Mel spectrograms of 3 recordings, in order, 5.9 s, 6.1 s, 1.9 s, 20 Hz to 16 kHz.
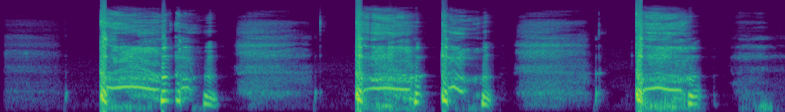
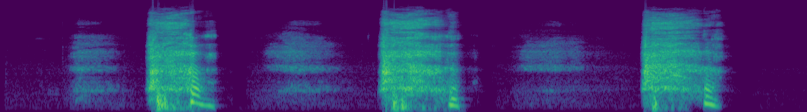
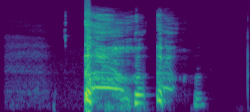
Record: {
  "three_cough_length": "5.9 s",
  "three_cough_amplitude": 32768,
  "three_cough_signal_mean_std_ratio": 0.47,
  "exhalation_length": "6.1 s",
  "exhalation_amplitude": 32767,
  "exhalation_signal_mean_std_ratio": 0.42,
  "cough_length": "1.9 s",
  "cough_amplitude": 32768,
  "cough_signal_mean_std_ratio": 0.39,
  "survey_phase": "alpha (2021-03-01 to 2021-08-12)",
  "age": "45-64",
  "gender": "Female",
  "wearing_mask": "No",
  "symptom_cough_any": true,
  "symptom_shortness_of_breath": true,
  "symptom_fatigue": true,
  "symptom_fever_high_temperature": true,
  "symptom_headache": true,
  "symptom_change_to_sense_of_smell_or_taste": true,
  "smoker_status": "Ex-smoker",
  "respiratory_condition_asthma": true,
  "respiratory_condition_other": false,
  "recruitment_source": "Test and Trace",
  "submission_delay": "2 days",
  "covid_test_result": "Positive",
  "covid_test_method": "RT-qPCR",
  "covid_ct_value": 18.8,
  "covid_ct_gene": "ORF1ab gene",
  "covid_ct_mean": 19.9,
  "covid_viral_load": "310000 copies/ml",
  "covid_viral_load_category": "Low viral load (10K-1M copies/ml)"
}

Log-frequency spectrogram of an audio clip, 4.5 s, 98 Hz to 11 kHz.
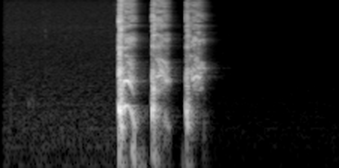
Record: {
  "three_cough_length": "4.5 s",
  "three_cough_amplitude": 32768,
  "three_cough_signal_mean_std_ratio": 0.22,
  "survey_phase": "beta (2021-08-13 to 2022-03-07)",
  "age": "18-44",
  "gender": "Female",
  "wearing_mask": "No",
  "symptom_none": true,
  "smoker_status": "Never smoked",
  "respiratory_condition_asthma": true,
  "respiratory_condition_other": false,
  "recruitment_source": "REACT",
  "submission_delay": "1 day",
  "covid_test_result": "Negative",
  "covid_test_method": "RT-qPCR",
  "influenza_a_test_result": "Unknown/Void",
  "influenza_b_test_result": "Unknown/Void"
}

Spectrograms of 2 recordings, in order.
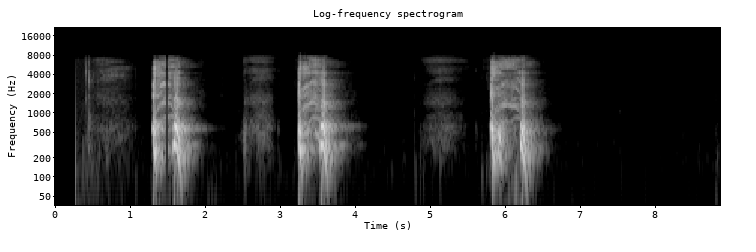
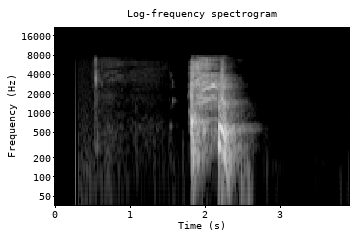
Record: {
  "three_cough_length": "8.9 s",
  "three_cough_amplitude": 28306,
  "three_cough_signal_mean_std_ratio": 0.25,
  "cough_length": "3.9 s",
  "cough_amplitude": 29264,
  "cough_signal_mean_std_ratio": 0.28,
  "survey_phase": "beta (2021-08-13 to 2022-03-07)",
  "age": "65+",
  "gender": "Male",
  "wearing_mask": "No",
  "symptom_none": true,
  "smoker_status": "Ex-smoker",
  "respiratory_condition_asthma": true,
  "respiratory_condition_other": true,
  "recruitment_source": "REACT",
  "submission_delay": "1 day",
  "covid_test_result": "Negative",
  "covid_test_method": "RT-qPCR",
  "influenza_a_test_result": "Unknown/Void",
  "influenza_b_test_result": "Unknown/Void"
}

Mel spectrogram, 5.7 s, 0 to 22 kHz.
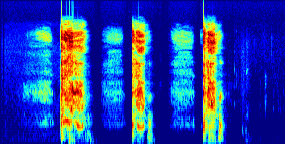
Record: {
  "three_cough_length": "5.7 s",
  "three_cough_amplitude": 31375,
  "three_cough_signal_mean_std_ratio": 0.34,
  "survey_phase": "beta (2021-08-13 to 2022-03-07)",
  "age": "18-44",
  "gender": "Male",
  "wearing_mask": "No",
  "symptom_none": true,
  "smoker_status": "Current smoker (1 to 10 cigarettes per day)",
  "respiratory_condition_asthma": false,
  "respiratory_condition_other": false,
  "recruitment_source": "REACT",
  "submission_delay": "1 day",
  "covid_test_result": "Negative",
  "covid_test_method": "RT-qPCR",
  "influenza_a_test_result": "Negative",
  "influenza_b_test_result": "Negative"
}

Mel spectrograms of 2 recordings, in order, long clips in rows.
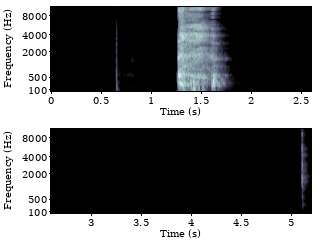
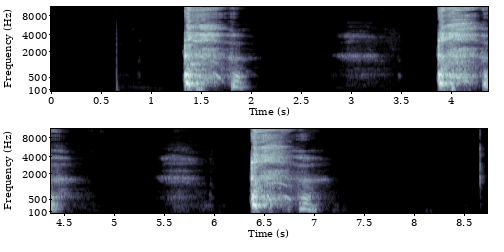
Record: {
  "cough_length": "5.2 s",
  "cough_amplitude": 32768,
  "cough_signal_mean_std_ratio": 0.19,
  "three_cough_length": "8.7 s",
  "three_cough_amplitude": 32768,
  "three_cough_signal_mean_std_ratio": 0.29,
  "survey_phase": "alpha (2021-03-01 to 2021-08-12)",
  "age": "65+",
  "gender": "Male",
  "wearing_mask": "No",
  "symptom_none": true,
  "symptom_loss_of_taste": true,
  "smoker_status": "Never smoked",
  "respiratory_condition_asthma": false,
  "respiratory_condition_other": false,
  "recruitment_source": "REACT",
  "submission_delay": "6 days",
  "covid_test_result": "Negative",
  "covid_test_method": "RT-qPCR"
}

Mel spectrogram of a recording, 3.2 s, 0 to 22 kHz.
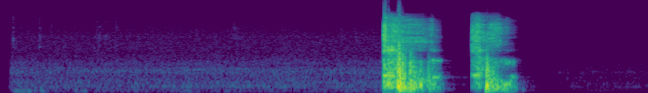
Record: {
  "cough_length": "3.2 s",
  "cough_amplitude": 32768,
  "cough_signal_mean_std_ratio": 0.23,
  "survey_phase": "beta (2021-08-13 to 2022-03-07)",
  "age": "45-64",
  "gender": "Female",
  "wearing_mask": "No",
  "symptom_none": true,
  "smoker_status": "Never smoked",
  "respiratory_condition_asthma": false,
  "respiratory_condition_other": false,
  "recruitment_source": "REACT",
  "submission_delay": "1 day",
  "covid_test_result": "Negative",
  "covid_test_method": "RT-qPCR"
}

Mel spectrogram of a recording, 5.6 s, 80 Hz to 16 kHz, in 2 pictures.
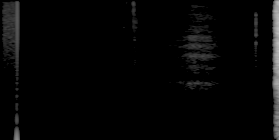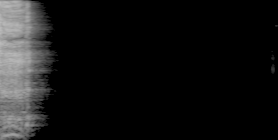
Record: {
  "cough_length": "5.6 s",
  "cough_amplitude": 6264,
  "cough_signal_mean_std_ratio": 0.21,
  "survey_phase": "beta (2021-08-13 to 2022-03-07)",
  "age": "18-44",
  "gender": "Female",
  "wearing_mask": "No",
  "symptom_runny_or_blocked_nose": true,
  "symptom_change_to_sense_of_smell_or_taste": true,
  "symptom_other": true,
  "symptom_onset": "4 days",
  "smoker_status": "Never smoked",
  "respiratory_condition_asthma": false,
  "respiratory_condition_other": false,
  "recruitment_source": "Test and Trace",
  "submission_delay": "2 days",
  "covid_test_result": "Positive",
  "covid_test_method": "RT-qPCR",
  "covid_ct_value": 18.0,
  "covid_ct_gene": "ORF1ab gene",
  "covid_ct_mean": 18.8,
  "covid_viral_load": "680000 copies/ml",
  "covid_viral_load_category": "Low viral load (10K-1M copies/ml)"
}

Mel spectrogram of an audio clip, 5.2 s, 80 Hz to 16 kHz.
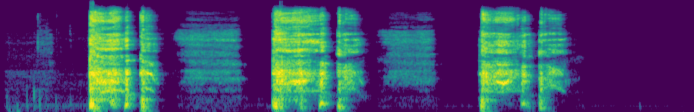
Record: {
  "three_cough_length": "5.2 s",
  "three_cough_amplitude": 32304,
  "three_cough_signal_mean_std_ratio": 0.4,
  "survey_phase": "beta (2021-08-13 to 2022-03-07)",
  "age": "18-44",
  "gender": "Male",
  "wearing_mask": "No",
  "symptom_cough_any": true,
  "symptom_runny_or_blocked_nose": true,
  "symptom_sore_throat": true,
  "symptom_fatigue": true,
  "symptom_change_to_sense_of_smell_or_taste": true,
  "symptom_onset": "4 days",
  "smoker_status": "Never smoked",
  "respiratory_condition_asthma": false,
  "respiratory_condition_other": false,
  "recruitment_source": "Test and Trace",
  "submission_delay": "2 days",
  "covid_test_result": "Positive",
  "covid_test_method": "RT-qPCR",
  "covid_ct_value": 17.2,
  "covid_ct_gene": "N gene"
}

